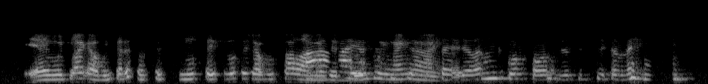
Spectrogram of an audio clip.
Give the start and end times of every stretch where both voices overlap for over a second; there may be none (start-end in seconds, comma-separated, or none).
3.0-4.5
